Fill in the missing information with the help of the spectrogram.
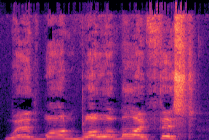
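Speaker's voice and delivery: booming slow threat; roared. Acted. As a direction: roar each word as a threat. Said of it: "roared the giant".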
